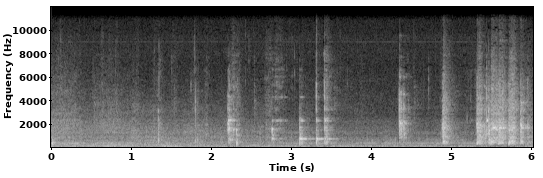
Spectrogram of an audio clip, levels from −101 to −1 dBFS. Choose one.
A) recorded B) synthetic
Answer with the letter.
A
